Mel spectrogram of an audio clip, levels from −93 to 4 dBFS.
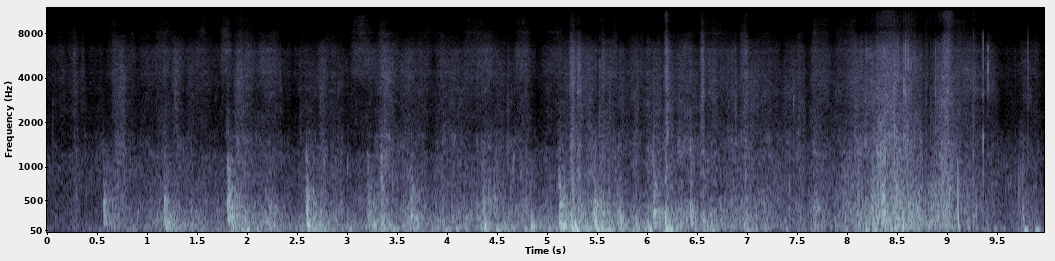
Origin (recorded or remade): remade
